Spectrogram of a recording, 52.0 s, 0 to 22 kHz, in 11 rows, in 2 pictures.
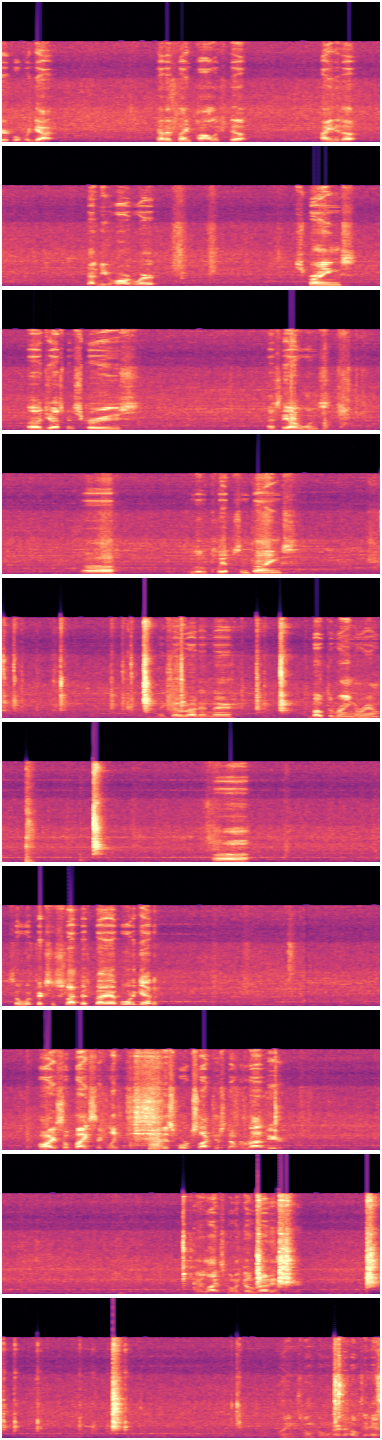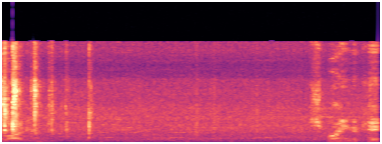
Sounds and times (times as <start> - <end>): Speech: 0.0 - 0.7, 2.0 - 3.1, 4.0 - 4.5, 5.8 - 6.7, 8.4 - 9.2, 9.8 - 11.2, 12.8 - 13.6, 16.6 - 17.9, 20.8 - 21.9, 22.8 - 23.7, 26.3 - 26.8, 28.5 - 30.4, 33.6 - 36.7, 40.2 - 41.6, 46.0 - 47.8, 51.1 - 51.9.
